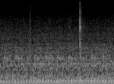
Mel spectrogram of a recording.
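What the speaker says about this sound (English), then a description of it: "So, engine started." A flight simulator aircraft engine runs steadily just after starting, a dense, loud constant drone with an even hum and no breaks.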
